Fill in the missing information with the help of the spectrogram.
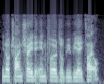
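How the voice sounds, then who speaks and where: A man's voice: mid-range voice, little pitch movement, racing, dry recording. A man co-hosting a casual podcast chat, hesitant and full of "you know" fillers.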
